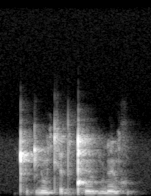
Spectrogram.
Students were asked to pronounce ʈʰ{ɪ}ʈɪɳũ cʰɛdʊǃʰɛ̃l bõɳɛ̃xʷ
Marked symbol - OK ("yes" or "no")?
yes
